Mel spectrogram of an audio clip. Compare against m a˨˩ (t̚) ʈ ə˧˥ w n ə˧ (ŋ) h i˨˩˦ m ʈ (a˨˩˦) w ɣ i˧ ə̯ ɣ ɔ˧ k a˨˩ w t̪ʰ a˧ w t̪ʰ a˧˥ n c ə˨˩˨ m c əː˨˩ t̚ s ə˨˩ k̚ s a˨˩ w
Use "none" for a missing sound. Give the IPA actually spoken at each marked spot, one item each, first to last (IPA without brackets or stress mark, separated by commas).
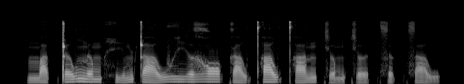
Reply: t̚, m, a˨˩˦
